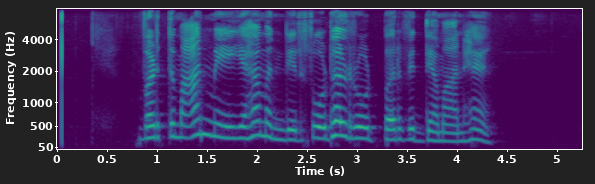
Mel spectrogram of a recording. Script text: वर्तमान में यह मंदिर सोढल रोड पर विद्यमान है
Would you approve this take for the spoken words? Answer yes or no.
yes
